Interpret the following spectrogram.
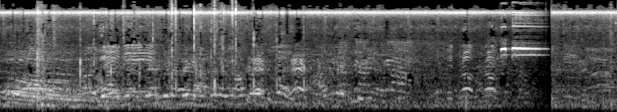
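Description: Footballers' voices shouting and calling to each other during play, with a few sharp knocks about two seconds in. Near the end a brief high tone sounds and the audio cuts off abruptly.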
